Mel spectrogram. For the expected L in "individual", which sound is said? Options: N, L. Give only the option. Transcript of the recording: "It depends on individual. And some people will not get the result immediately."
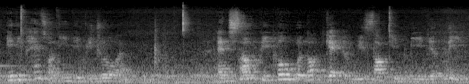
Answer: N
